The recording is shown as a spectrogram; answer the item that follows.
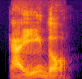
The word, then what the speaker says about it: caído: Again, accent is caído.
